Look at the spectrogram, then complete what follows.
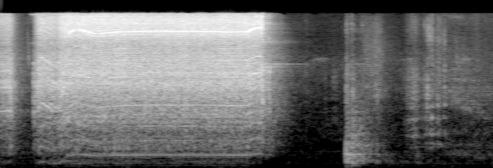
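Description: Cordless drill boring a hole into a hickory bowl blank through a round template, running at steady speed with a constant whine for about two and a half seconds, then stopping. A single knock follows about a second later.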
